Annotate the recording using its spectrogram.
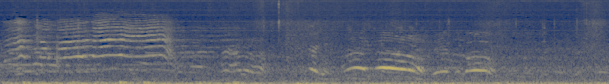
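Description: High-pitched voices calling out from the crowd or sideline: one long wavering held shout, then several shorter rising-and-falling calls, over a steady low rumble.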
